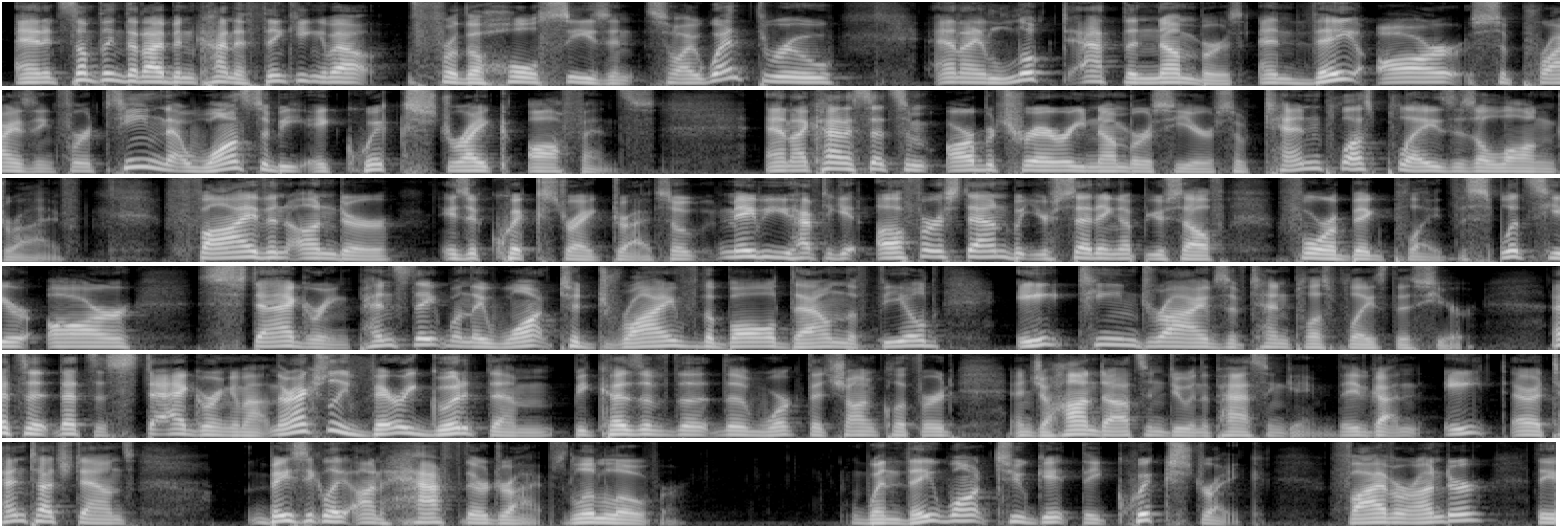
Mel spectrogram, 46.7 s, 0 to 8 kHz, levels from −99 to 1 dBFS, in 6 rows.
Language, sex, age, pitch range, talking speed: English, male, 20-39, 125-170 Hz, 210 wpm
